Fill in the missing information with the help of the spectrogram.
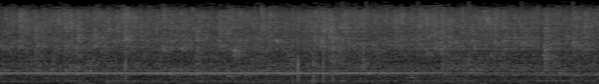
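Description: Aquarium filtration running: water splashing and trickling steadily into the tank over a steady pump hum.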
